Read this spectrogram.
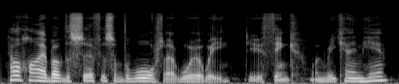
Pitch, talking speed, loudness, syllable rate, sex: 155 Hz, 255 wpm, -18 LUFS, 6.4 syllables/s, male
